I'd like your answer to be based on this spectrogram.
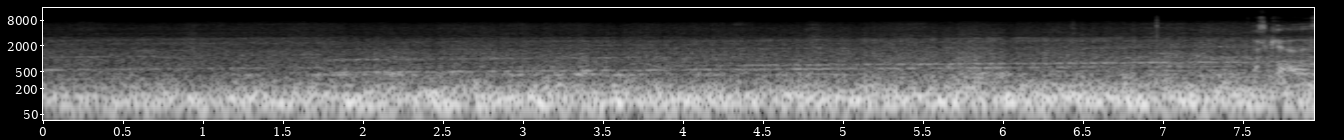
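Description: An Electrostar electric train arriving at London Charing Cross, a loud steady low rumble and rolling drone with faint squeals, close by, while a voice talks over it.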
